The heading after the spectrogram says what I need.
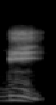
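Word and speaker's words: بِ: Huruf ba ini adalah kata tersendiri yang kita kenal sebagai preposisi ( huruf jar), jadi membacanya menjadi bi.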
